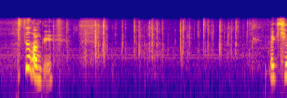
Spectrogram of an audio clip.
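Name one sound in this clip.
Keys on a keyboard click as someone types.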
